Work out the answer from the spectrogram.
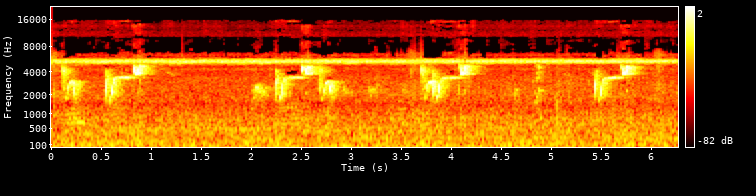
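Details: ['Morning of 10 May, a gathering of scarlet-backed flowerpeckers singing against each other; sparse, sharp high chips in small clusters every second or two, separated by pauses, with a steady shrill background tone.']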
